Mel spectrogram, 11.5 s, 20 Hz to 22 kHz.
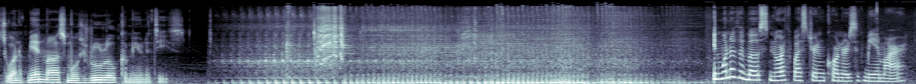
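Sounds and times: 
speech: 0:00.0 - 0:02.4, 0:08.9 - 0:11.4
motorbike engines revving in northwestern Myanmar: 0:02.7 - 0:09.0.

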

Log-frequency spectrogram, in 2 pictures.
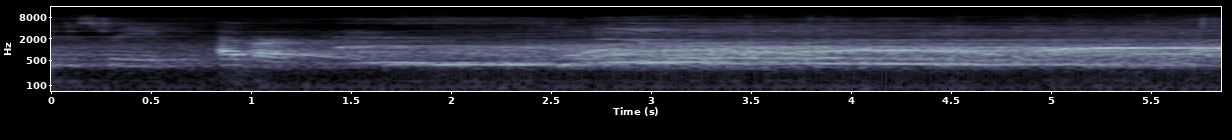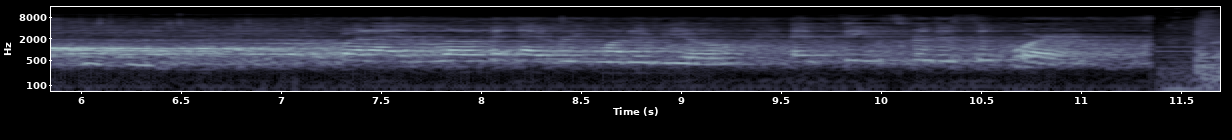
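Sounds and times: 
speech: 0:00.2 - 0:01.8, 0:08.6 - 0:11.2
scattered yells: 0:01.4 - 0:09.4
large audience booing at an adult entertainment awards ceremony: 0:01.4 - 0:11.4.

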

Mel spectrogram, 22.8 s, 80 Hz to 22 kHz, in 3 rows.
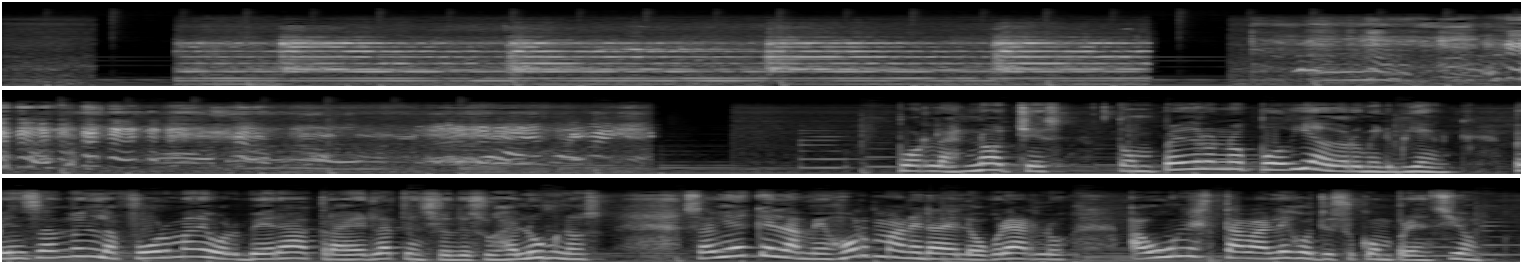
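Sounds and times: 
school hand bell rung by a teacher: 0:00.9 - 0:05.8
children laughing and shouting: 0:06.2 - 0:10.8
speech: 0:12.1 - 0:22.7.

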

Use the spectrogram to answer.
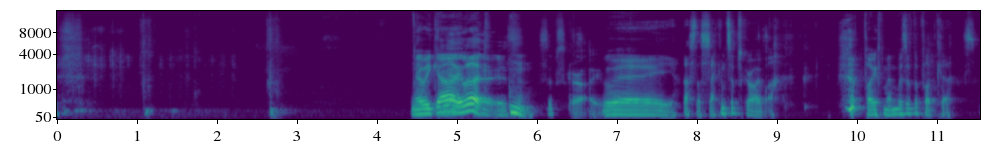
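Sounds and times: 
keystrokes on a computer keyboard typing a search: 0:00.3 - 0:02.8
speech: 0:04.4 - 0:09.2, 0:10.1 - 0:11.5.

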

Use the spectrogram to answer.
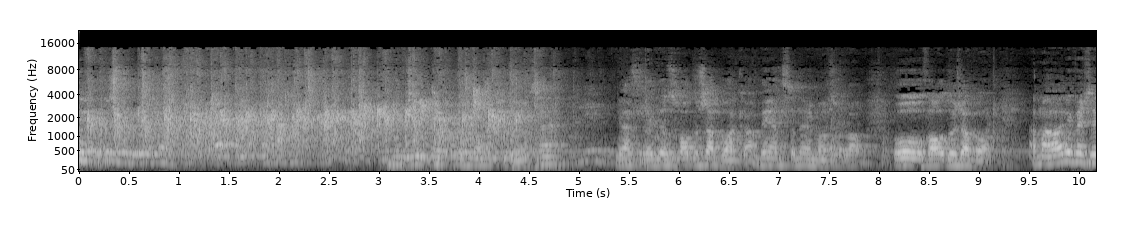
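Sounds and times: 
audience applause: 0:00.0 - 0:04.8
murmur of voices: 0:00.0 - 0:10.1
speech: 0:05.4 - 0:10.1.

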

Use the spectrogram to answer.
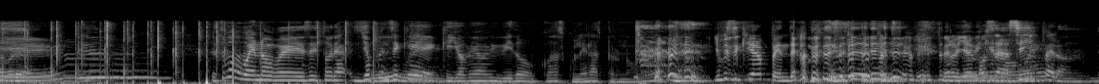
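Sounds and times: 
people clapping their hands: 0:00.0 - 0:04.2
speech: 0:02.1 - 0:10.9
laughter: 0:06.4 - 0:07.1, 0:07.9 - 0:09.7.

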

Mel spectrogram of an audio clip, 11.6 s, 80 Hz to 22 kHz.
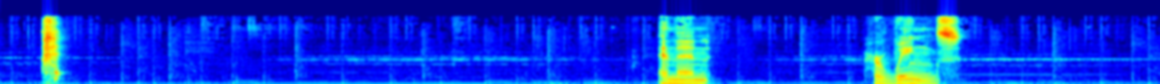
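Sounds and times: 
small winged creature coughing: 0:00.4 - 0:00.7
speech: 0:06.6 - 0:07.2, 0:08.7 - 0:09.7.

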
